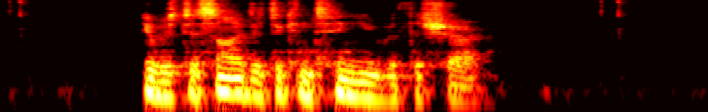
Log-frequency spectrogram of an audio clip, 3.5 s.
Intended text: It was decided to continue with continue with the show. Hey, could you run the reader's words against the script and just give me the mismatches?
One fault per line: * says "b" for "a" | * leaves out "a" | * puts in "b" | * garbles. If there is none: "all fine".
* leaves out "continue with"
